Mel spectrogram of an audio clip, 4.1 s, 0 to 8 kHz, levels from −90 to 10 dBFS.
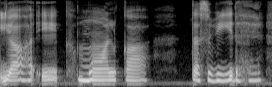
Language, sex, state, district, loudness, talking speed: Hindi, female, Karnataka, Bangalore, -14 LUFS, 90 wpm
